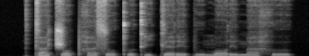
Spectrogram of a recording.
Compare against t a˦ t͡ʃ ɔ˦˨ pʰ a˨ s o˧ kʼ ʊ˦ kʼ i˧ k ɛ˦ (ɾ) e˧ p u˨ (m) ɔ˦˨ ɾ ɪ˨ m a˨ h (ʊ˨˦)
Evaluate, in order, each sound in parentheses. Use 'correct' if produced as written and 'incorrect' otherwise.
correct, correct, incorrect

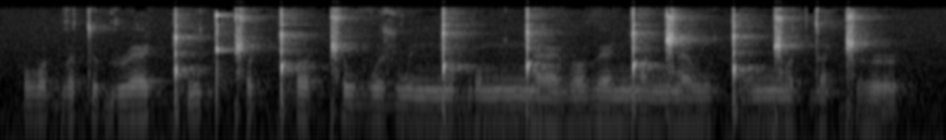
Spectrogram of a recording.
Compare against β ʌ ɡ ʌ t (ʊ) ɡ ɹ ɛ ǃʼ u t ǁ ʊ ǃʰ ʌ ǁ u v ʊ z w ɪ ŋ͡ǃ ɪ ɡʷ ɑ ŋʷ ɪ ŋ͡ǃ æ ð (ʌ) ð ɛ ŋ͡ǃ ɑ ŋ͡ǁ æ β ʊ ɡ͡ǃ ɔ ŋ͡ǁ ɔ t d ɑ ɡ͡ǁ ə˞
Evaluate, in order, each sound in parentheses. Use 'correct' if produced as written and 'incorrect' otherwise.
correct, incorrect

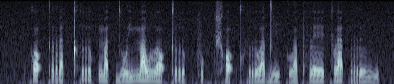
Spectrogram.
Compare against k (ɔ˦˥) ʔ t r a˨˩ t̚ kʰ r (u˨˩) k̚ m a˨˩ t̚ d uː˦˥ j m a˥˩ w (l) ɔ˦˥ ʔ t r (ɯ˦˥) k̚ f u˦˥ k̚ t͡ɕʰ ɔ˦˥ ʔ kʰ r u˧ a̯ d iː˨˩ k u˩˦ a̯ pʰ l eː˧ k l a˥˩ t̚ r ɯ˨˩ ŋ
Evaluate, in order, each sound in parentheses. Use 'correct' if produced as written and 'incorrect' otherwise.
incorrect, incorrect, correct, incorrect

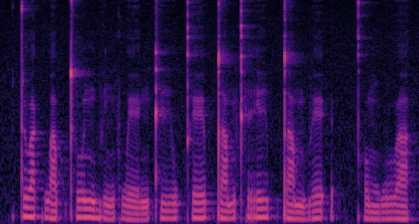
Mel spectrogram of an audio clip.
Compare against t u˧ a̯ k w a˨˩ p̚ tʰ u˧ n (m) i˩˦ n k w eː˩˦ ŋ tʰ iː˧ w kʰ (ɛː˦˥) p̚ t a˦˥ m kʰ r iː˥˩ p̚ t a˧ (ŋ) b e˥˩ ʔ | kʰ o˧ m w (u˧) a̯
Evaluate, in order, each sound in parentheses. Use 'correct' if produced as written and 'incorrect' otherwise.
incorrect, incorrect, incorrect, correct

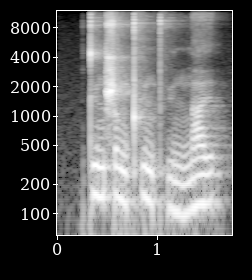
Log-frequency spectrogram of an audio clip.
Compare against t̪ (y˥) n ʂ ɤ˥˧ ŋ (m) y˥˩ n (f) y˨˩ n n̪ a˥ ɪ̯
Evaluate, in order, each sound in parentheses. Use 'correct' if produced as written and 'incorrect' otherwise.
correct, incorrect, incorrect

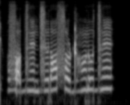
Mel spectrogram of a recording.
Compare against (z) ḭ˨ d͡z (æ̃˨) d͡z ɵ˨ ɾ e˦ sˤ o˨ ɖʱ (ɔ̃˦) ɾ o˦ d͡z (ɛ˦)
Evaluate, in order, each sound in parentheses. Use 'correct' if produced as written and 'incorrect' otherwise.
incorrect, incorrect, correct, incorrect

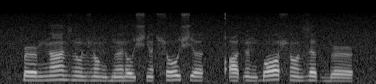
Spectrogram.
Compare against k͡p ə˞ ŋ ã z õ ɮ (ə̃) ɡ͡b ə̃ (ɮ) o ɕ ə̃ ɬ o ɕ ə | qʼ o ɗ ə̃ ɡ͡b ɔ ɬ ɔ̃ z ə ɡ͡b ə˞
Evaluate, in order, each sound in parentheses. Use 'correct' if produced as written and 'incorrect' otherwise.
incorrect, incorrect

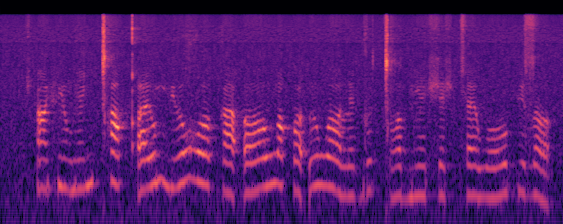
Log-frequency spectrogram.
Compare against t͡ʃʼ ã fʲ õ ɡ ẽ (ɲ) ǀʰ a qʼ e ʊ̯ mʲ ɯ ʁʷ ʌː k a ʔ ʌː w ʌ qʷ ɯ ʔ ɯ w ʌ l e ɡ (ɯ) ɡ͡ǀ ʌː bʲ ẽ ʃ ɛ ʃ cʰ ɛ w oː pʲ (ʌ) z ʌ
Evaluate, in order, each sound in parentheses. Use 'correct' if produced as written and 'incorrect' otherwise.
correct, correct, correct

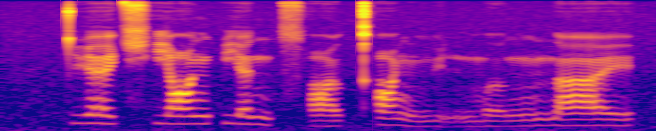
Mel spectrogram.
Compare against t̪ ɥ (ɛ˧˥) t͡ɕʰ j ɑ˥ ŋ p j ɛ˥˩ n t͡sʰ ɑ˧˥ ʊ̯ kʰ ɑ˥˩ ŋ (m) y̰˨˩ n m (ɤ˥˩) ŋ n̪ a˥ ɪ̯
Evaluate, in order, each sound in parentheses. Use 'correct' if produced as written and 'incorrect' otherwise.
incorrect, correct, incorrect

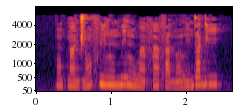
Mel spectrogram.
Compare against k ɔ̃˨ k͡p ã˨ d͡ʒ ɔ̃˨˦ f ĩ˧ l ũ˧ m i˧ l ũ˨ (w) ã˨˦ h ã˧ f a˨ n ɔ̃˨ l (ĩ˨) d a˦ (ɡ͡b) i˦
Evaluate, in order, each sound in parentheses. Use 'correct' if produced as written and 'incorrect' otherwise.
correct, incorrect, incorrect

